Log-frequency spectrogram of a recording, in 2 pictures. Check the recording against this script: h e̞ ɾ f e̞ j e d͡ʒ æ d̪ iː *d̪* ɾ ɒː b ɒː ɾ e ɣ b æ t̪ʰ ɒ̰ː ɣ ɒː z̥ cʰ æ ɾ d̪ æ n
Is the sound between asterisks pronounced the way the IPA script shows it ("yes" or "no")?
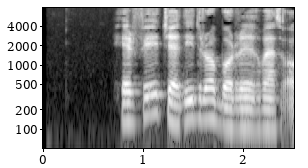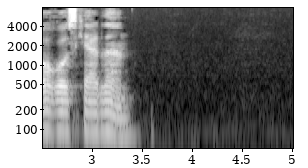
yes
